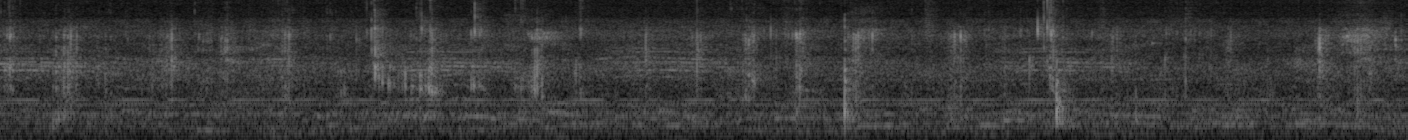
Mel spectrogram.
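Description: Close-up mouth sounds of a person eating chicken by hand: chewing and wet smacking with many small sharp clicks, two louder clicks about four and five seconds in.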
